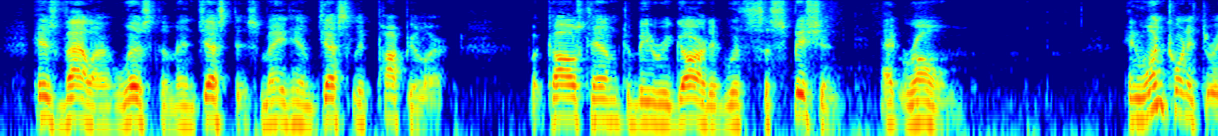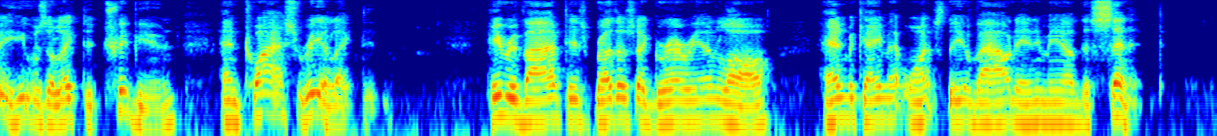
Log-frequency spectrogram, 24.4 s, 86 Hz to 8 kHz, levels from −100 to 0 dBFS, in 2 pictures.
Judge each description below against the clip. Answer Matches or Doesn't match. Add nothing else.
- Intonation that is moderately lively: Matches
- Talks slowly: Matches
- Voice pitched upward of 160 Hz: Doesn't match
